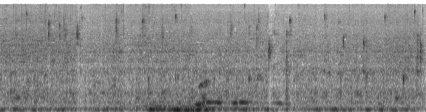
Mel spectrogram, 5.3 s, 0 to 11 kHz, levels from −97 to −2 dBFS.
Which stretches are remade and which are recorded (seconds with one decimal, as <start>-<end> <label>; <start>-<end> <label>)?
0.0-5.3 recorded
